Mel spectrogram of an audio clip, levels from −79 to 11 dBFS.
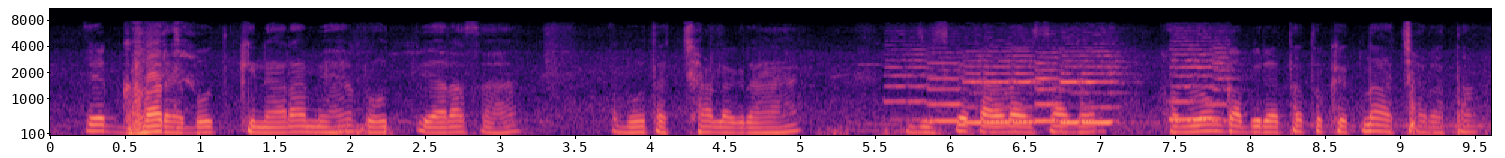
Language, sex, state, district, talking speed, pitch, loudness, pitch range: Hindi, male, Chhattisgarh, Balrampur, 180 wpm, 145 Hz, -18 LUFS, 140-160 Hz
